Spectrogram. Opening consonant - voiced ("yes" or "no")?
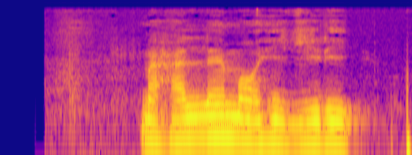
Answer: yes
